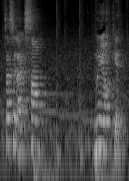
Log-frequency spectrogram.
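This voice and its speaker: Lively woman teaching in an echoey room. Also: fairly high pitch, slow pace. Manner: lively, direct, addresses viewers as "les gars"; switches into English example sentences. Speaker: English teacher on a video channel. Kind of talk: casual spoken lesson to camera. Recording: echoey room with faint music.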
